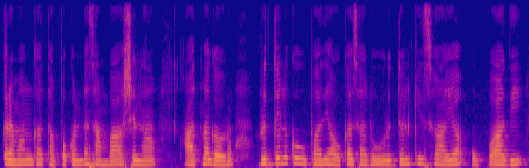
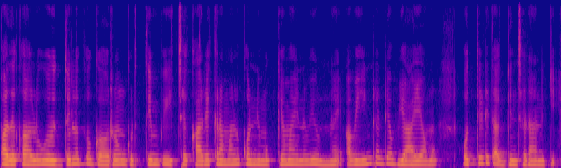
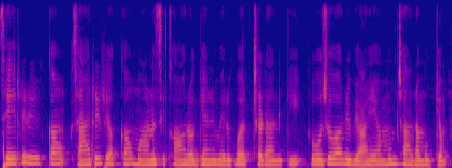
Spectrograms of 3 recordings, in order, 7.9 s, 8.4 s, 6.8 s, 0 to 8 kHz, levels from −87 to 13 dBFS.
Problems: background sounds at intervals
